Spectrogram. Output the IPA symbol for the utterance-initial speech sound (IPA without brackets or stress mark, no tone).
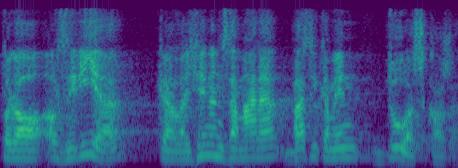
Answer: p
